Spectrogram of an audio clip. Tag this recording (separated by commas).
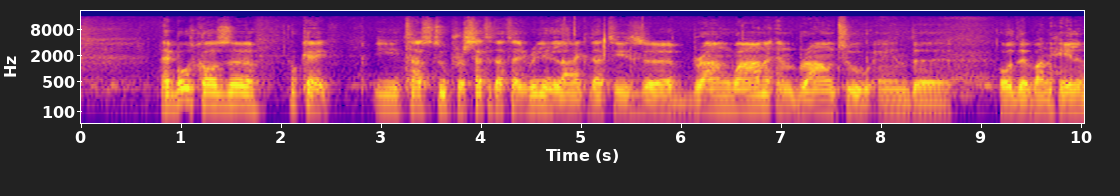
Speech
